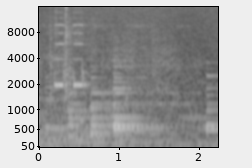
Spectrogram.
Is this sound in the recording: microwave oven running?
yes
